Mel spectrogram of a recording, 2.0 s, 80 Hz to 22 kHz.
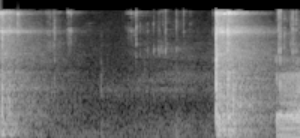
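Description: Cupronickel 50p coins clinking twice, once at the start and again about a second and a half in, each a sharp metallic click with a brief high ring.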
